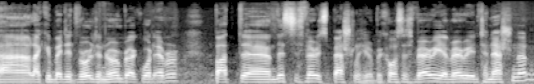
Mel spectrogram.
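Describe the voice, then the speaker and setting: A man speaks at a very fast pace. His voice is medium-pitched with fairly even intonation. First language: German. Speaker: trade media manager. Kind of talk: interview. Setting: trade fair floor. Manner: halting, many restarts.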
